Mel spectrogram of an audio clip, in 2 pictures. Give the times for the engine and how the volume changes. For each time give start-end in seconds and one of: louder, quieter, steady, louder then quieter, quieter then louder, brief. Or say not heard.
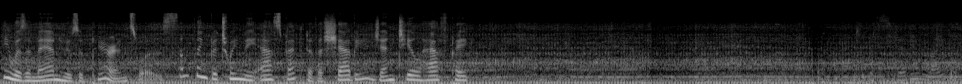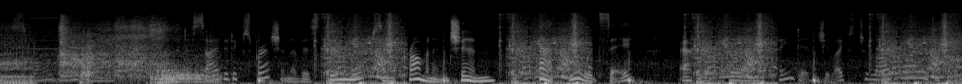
0.0-19.2 steady.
